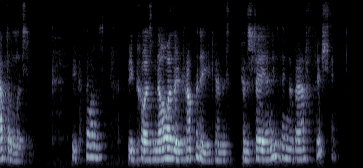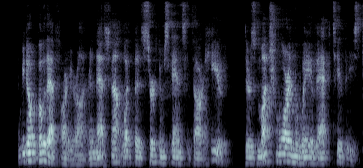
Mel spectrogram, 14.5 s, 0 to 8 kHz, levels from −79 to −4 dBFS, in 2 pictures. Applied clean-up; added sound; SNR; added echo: neural mask model DeepFilterNet 3.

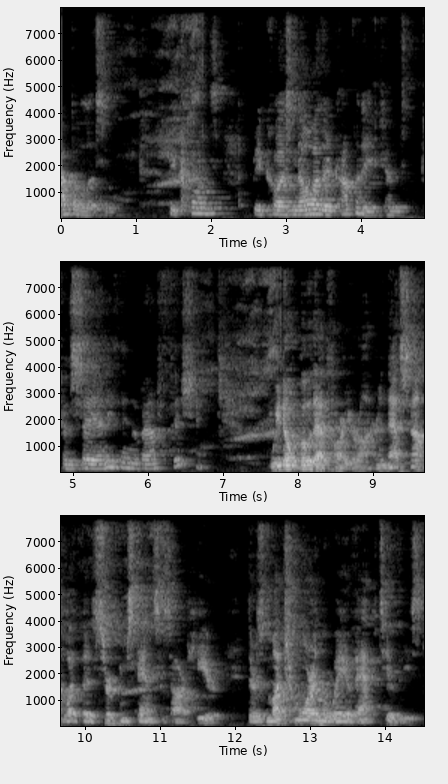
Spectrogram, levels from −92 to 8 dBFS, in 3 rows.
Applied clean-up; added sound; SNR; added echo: classical method WPE with log-MMSE.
